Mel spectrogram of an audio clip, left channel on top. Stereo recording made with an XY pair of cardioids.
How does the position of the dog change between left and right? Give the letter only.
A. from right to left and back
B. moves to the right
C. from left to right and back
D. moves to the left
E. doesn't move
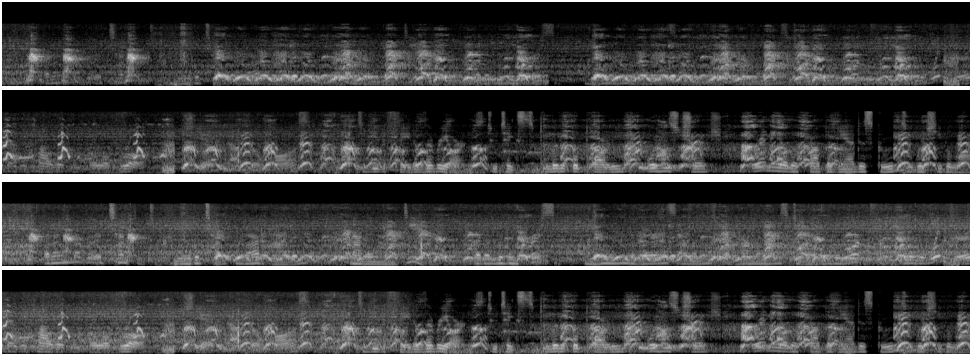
B.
